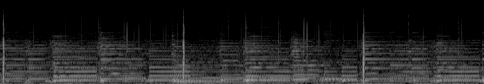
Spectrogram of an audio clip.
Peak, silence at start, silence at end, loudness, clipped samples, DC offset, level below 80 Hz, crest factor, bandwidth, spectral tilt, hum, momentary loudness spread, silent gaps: -6 dBFS; 0 s; 0 s; -37 LUFS; under 0.1%; under 0.1%; -56 dBFS; 30 dB; 17 kHz; -6 dB/octave; none; 6 LU; none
